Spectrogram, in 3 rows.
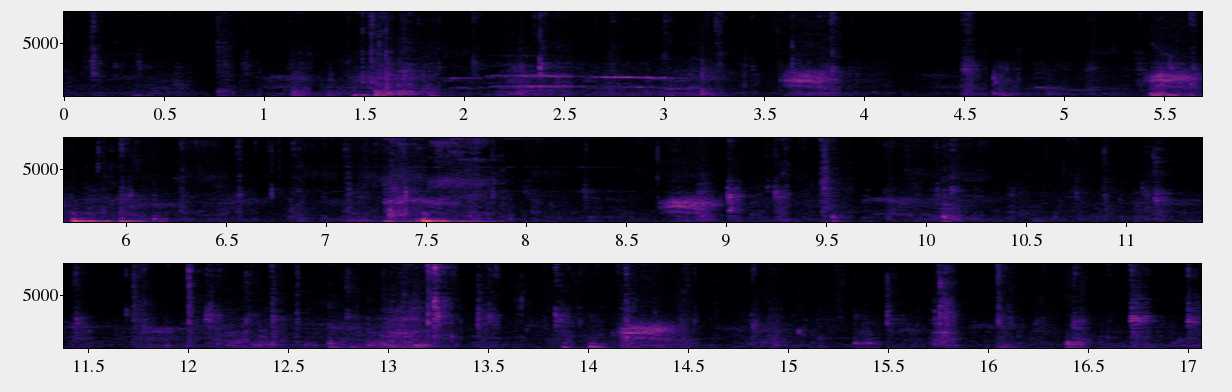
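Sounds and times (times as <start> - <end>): wet open-mouthed chewing: 0.0 - 17.0.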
